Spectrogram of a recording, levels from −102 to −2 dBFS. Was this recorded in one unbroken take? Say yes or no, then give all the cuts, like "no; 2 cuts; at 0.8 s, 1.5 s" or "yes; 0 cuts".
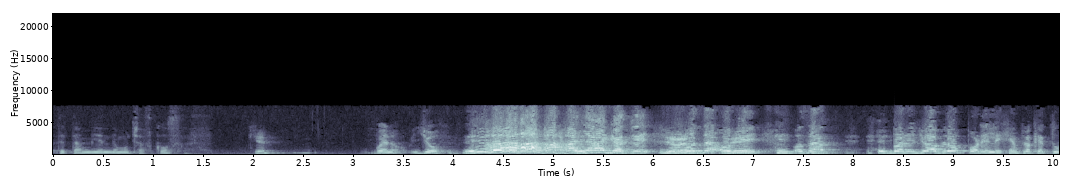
yes; 0 cuts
